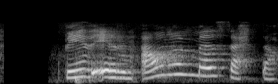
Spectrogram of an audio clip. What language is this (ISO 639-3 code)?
isl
